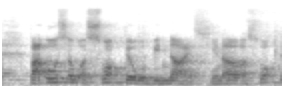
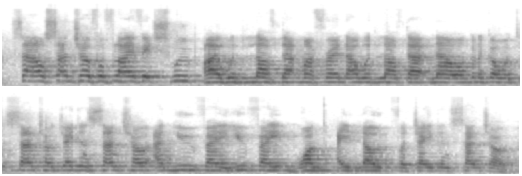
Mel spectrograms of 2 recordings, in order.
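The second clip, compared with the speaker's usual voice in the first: superchat read; 4 semitones higher than usual. Acted. Reading superchat in high voice.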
